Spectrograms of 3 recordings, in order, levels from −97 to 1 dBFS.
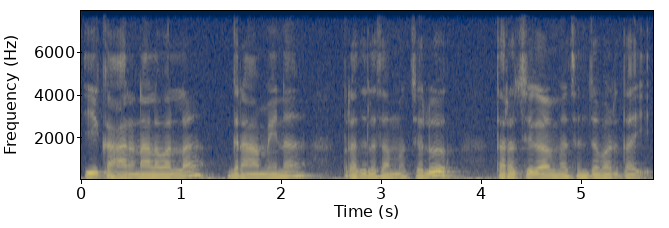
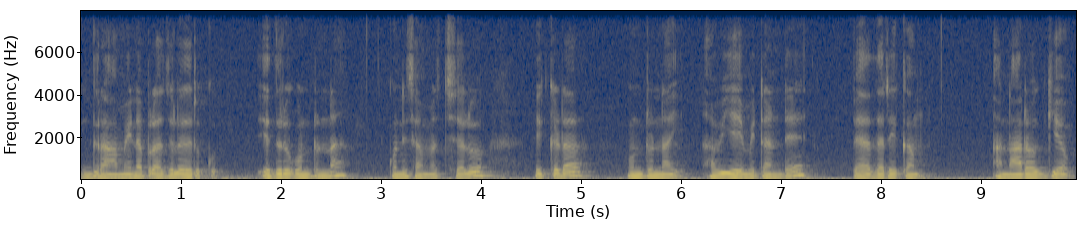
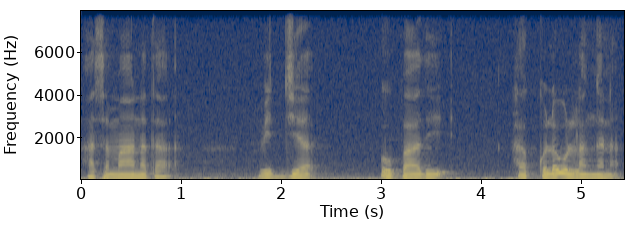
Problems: none marked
